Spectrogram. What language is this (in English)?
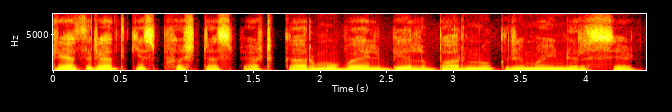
Kashmiri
